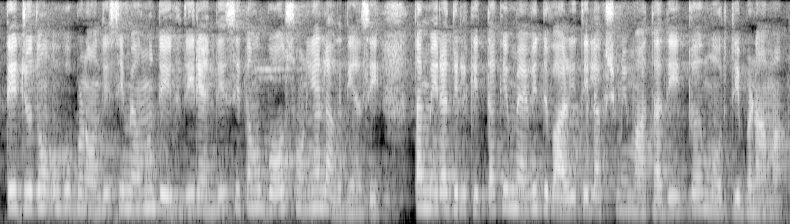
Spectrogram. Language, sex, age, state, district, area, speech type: Punjabi, female, 18-30, Punjab, Patiala, rural, spontaneous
